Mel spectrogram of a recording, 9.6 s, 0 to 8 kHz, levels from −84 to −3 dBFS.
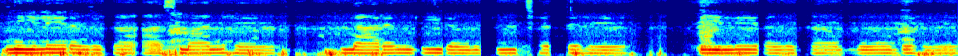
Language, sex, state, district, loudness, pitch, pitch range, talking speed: Hindi, male, Maharashtra, Mumbai Suburban, -19 LUFS, 175 Hz, 170-180 Hz, 95 wpm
